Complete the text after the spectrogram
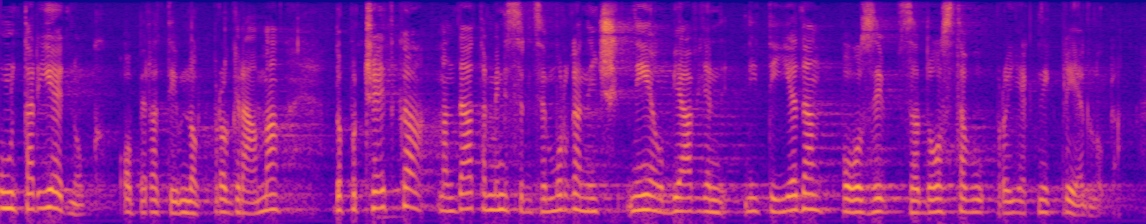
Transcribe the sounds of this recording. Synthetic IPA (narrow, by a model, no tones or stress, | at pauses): unut̪aɾjed̪noɡ | o̞pe̞ɾat̪iʋnoɡpɾo̞ɡɾama | d̪o̞po̞t͡ʃe̞ːt̪kamand̪aːt̪aminist̪ɾit̪semuɾɡanit͡ɕnije̞objaːʋʎe̞nːit̪ije̞d̪anpo̞ːziʋzad̪o̞st̪aʋupɾo̞jekt̪nixpɾijeːd̪lˠo̰ɡa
